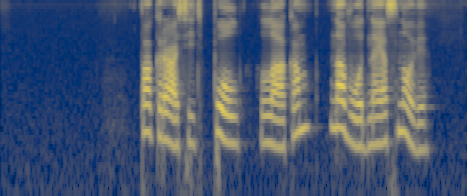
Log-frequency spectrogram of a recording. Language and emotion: Russian, neutral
